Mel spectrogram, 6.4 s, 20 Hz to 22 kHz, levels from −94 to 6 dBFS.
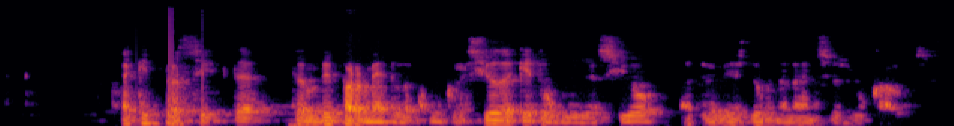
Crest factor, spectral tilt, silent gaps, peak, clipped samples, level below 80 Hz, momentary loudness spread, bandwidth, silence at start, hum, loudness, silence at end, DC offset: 24 dB; -8 dB/octave; none; -6 dBFS; under 0.1%; -58 dBFS; 14 LU; 9.6 kHz; 0.75 s; none; -30 LUFS; 0.35 s; under 0.1%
